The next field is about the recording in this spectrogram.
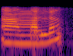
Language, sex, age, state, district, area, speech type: Telugu, female, 45-60, Andhra Pradesh, Kadapa, urban, conversation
